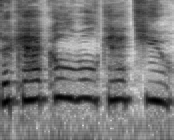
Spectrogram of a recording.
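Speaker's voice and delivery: put-on very high, childlike little girl voice. A game master voices someone behind the group, in a feminine, childlike voice. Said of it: "It's a feminine, childlike voice".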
